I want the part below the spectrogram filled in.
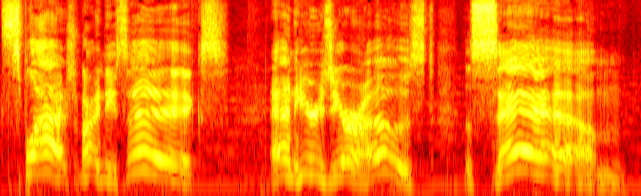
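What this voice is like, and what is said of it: TV show announcer voice. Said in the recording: “In the Saturday Night Live announcer voice”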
